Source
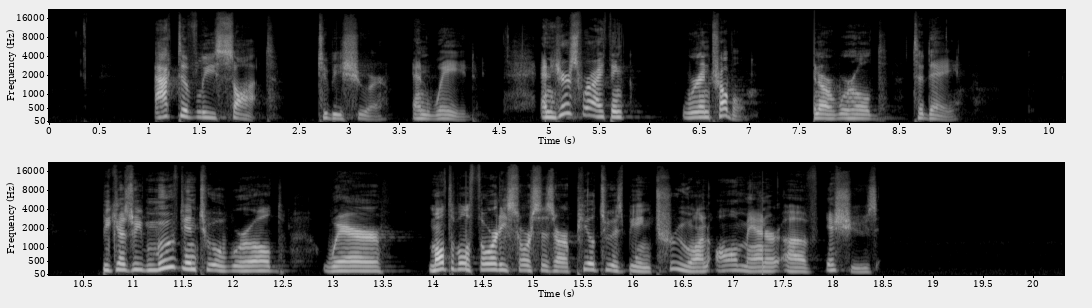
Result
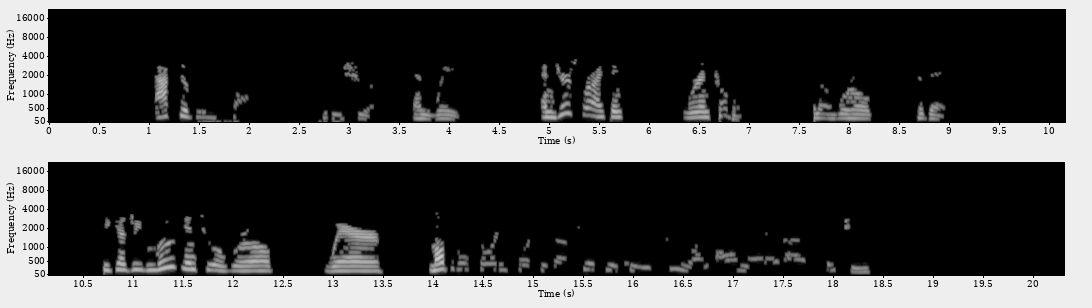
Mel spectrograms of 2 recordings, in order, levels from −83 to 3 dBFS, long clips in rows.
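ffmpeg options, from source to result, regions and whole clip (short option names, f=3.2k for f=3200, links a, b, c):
-filter_complex "[0:a]asettb=1/sr,asplit=3[a][b][c];[a]atrim=end=1.484[d];[b]atrim=start=1.48:end=2.93,asetpts=PTS-STARTPTS,afade=t=in:d=0.004:c=qsin,afade=t=out:st=1.446:d=0.004:c=qsin,aeval=exprs='if(lt(val(0),0),0.447*val(0),val(0))':c=same,acompressor=threshold=-32dB:ratio=6:attack=3.2:release=140:knee=1:detection=peak[e];[c]atrim=start=2.926[f];[d][e]acrossfade=d=0.004:c1=hsin:c2=qsin[g];[g][f]acrossfade=d=0.004:c1=qsin:c2=hsin,asettb=1/sr,asplit=3[h][i][j];[h]atrim=end=6.694[k];[i]atrim=start=6.69:end=7.85,asetpts=PTS-STARTPTS,afade=t=in:d=0.004:c=qsin,afade=t=out:st=1.156:d=0.004:c=qsin,acompressor=threshold=-31dB:ratio=16:attack=3.2:release=140:knee=1:detection=peak,aeval=exprs='sgn(val(0))*max(abs(val(0))-0.00119,0)':c=same,lowshelf=f=420:g=11.5[l];[j]atrim=start=7.846[m];[k][l]acrossfade=d=0.004:c1=hsin:c2=qsin[n];[n][m]acrossfade=d=0.004:c1=qsin:c2=hsin,asettb=1/sr,asplit=3[o][p][q];[o]atrim=end=14.114[r];[p]atrim=start=14.11:end=18.12,asetpts=PTS-STARTPTS,afade=t=in:d=0.004:c=qsin,afade=t=out:st=4.006:d=0.004:c=qsin,aecho=1:1:363:0.0841,atrim=end_sample=176841,acompressor=threshold=-33dB:ratio=5:attack=3.2:release=140:knee=1:detection=peak,highpass=f=180:w=0.5412,highpass=f=180:w=1.3066[s];[q]atrim=start=18.116[t];[r][s]acrossfade=d=0.004:c1=hsin:c2=qsin[u];[u][t]acrossfade=d=0.004:c1=qsin:c2=hsin,adynamicequalizer=threshold=0.01:dfrequency=790:dqfactor=3.6:tfrequency=790:tqfactor=3.6:attack=5:release=100:ratio=0.375:range=3.5:mode=cutabove:tftype=bell,lowpass=2.4k,afftfilt=real='re*gte(hypot(re,im),0.0891)':imag='im*gte(hypot(re,im),0.0891)':win_size=1024:overlap=0.75,volume=-2dB"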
